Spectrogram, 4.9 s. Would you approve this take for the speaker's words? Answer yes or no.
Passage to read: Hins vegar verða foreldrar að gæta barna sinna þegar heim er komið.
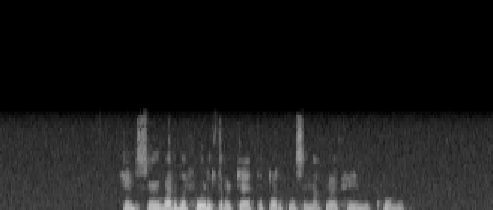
yes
